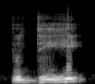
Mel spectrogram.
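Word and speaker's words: बुद्धः: Nominative form would tend to be pronounced Buddhi, Buddhi, with this echo of an E at the end of it.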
